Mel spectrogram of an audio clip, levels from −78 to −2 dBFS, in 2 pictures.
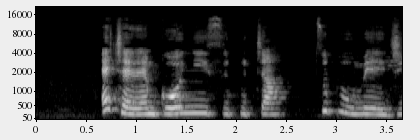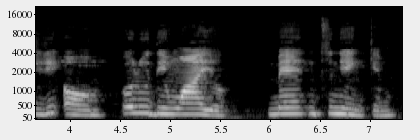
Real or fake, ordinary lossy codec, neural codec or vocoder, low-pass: real; MP3, 64 kbps; none; 14.4 kHz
